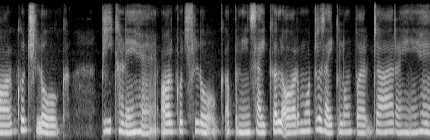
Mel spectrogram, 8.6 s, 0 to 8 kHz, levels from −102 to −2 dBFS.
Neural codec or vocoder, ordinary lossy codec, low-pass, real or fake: codec, 24 kHz, 6 kbps, HILCodec; none; 7.2 kHz; fake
